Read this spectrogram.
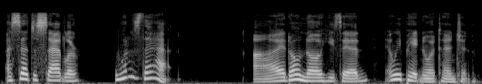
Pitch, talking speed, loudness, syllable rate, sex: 185 Hz, 210 wpm, -19 LUFS, 5.6 syllables/s, female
